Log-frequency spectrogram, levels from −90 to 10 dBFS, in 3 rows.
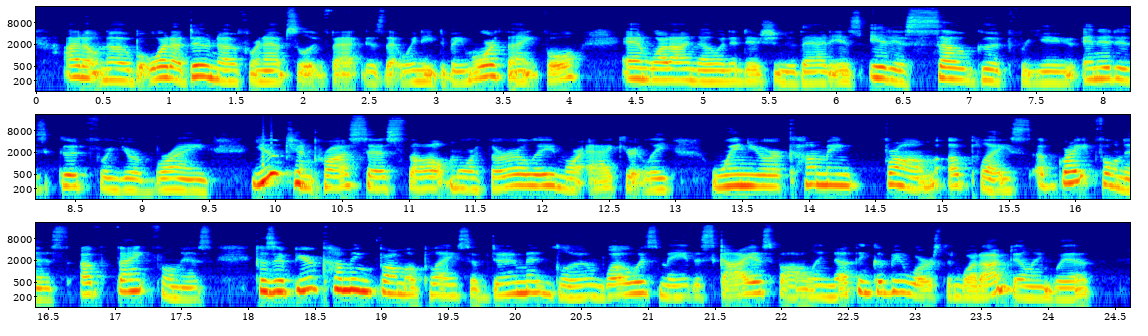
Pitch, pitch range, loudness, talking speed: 230 Hz, 195-260 Hz, -19 LUFS, 210 wpm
